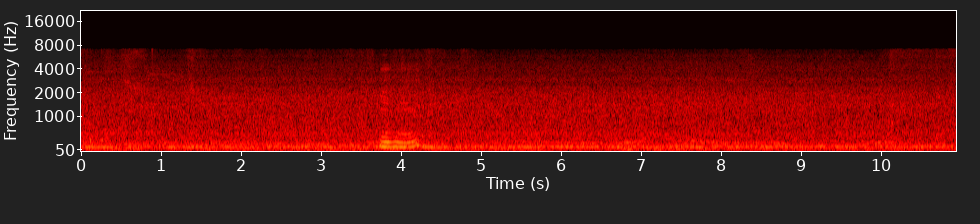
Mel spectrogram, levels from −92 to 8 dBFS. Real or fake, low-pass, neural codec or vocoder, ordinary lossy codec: real; 7.2 kHz; none; none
